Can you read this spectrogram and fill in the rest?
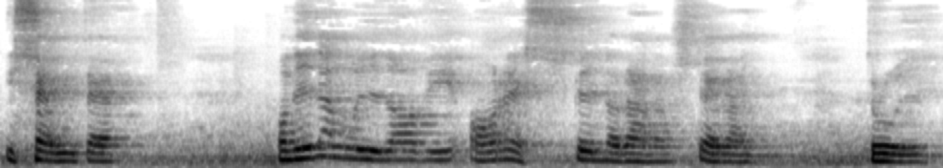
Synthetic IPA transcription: isɛwdɛr | ɔnɨːnalˠʊɨðɔðiɔɾɛs | kɨnɔɾanasd̥ɛɾaɨ | d̥uːɨ

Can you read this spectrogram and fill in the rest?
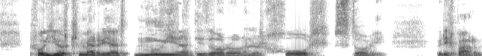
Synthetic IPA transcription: pʰʊjʊrkʰəmɛɾjadmʊjadɪðɔɾɔlˠənərhoːɬstɔɾi | w̥ɛdiχb̥arn

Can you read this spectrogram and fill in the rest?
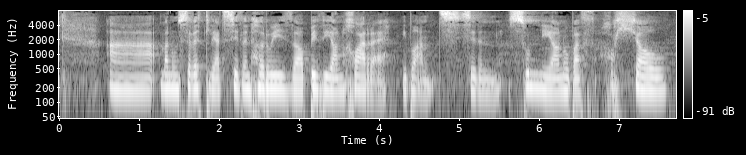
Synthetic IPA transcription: amanuːnsɛvədlˠjad̥sɨːðənhəɾʊɨðɔbɪðjɔnχwaɾɛ̰ | iblˠa̰ntʰsɨːðənsʊnjɔnubaθhɔɬɔlˠ

